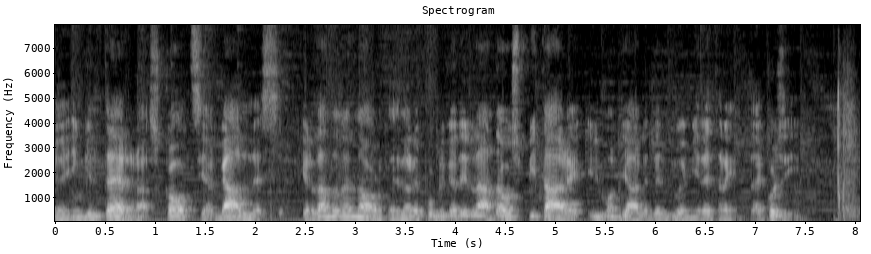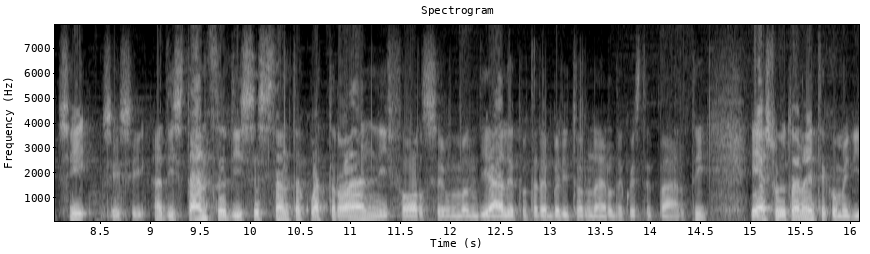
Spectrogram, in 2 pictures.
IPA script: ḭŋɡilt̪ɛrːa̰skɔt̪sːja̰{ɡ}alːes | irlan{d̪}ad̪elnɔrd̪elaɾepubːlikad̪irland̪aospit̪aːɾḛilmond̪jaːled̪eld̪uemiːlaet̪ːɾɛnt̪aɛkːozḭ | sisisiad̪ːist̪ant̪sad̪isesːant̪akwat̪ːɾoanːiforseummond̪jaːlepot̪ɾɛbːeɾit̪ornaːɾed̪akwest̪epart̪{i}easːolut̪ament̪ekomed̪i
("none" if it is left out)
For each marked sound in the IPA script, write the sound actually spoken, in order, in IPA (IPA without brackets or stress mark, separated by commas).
ɡ, d̪, i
